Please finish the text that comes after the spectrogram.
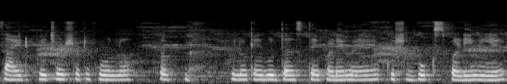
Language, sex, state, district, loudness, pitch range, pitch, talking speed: Hindi, female, Punjab, Kapurthala, -15 LUFS, 215-230 Hz, 220 Hz, 200 wpm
